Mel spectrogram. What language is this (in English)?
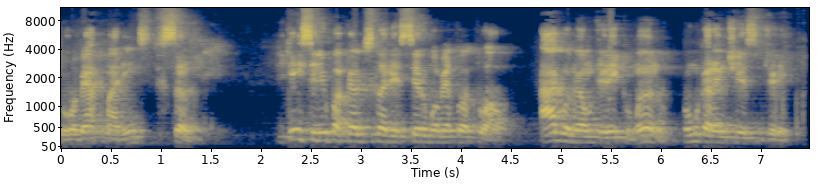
Portuguese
